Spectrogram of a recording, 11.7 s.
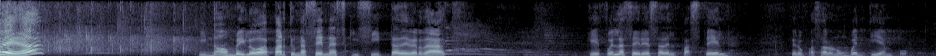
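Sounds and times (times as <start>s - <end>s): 
loud applause: 0.0s - 2.6s
speech: 0.1s - 0.6s, 2.5s - 5.8s, 7.4s - 9.2s, 9.9s - 11.4s.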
